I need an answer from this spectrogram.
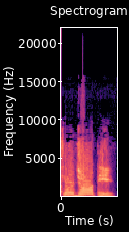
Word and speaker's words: সেজুতি: দিকে টিটি বলতে কি সেজতি সেজতি ভাই আমার নাম সেজ্যতি হ্যা কিন্তু কোন রস্যু নাই তো উচ্চারণ করে এভাবেই বলতে হয় দিনশেষে সবাই সে জুতি ডাকতো মৌসুমী মৌ আমাকে অনেক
